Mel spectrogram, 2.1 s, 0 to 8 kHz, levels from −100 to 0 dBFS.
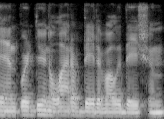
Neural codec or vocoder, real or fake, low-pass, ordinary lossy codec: none; real; 7.2 kHz; Opus, 64 kbps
